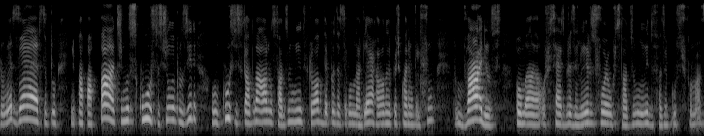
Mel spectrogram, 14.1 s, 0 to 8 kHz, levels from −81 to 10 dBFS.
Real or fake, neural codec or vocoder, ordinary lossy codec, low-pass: fake; autoencoder, 22.05 kHz, a latent of 192 numbers a frame, VITS, trained on one speaker; none; 7.2 kHz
